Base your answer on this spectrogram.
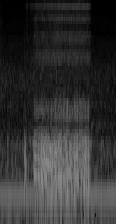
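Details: A single drawn-out, raspy snore of just over a second from the sleeping dog Kaya Boo, preceded by soft breathing and set against a steady low hum.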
